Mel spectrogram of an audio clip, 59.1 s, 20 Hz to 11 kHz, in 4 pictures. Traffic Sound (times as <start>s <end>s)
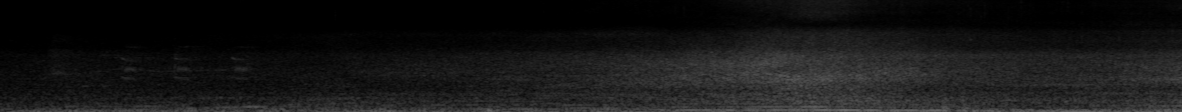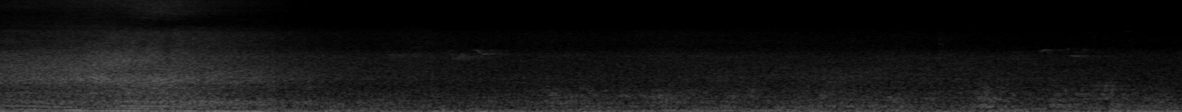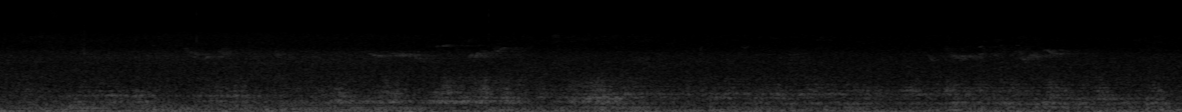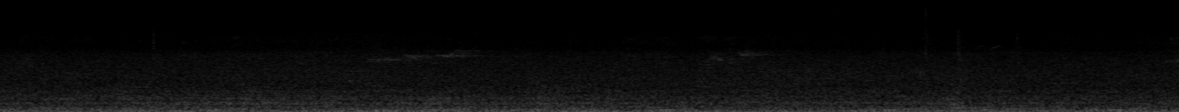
7.0s 19.3s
